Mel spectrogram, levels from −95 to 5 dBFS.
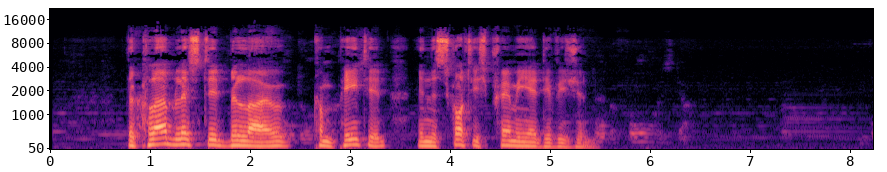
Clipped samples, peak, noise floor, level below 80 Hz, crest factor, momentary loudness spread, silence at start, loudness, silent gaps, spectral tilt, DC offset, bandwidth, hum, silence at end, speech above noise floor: under 0.1%; -2 dBFS; -65 dBFS; -52 dBFS; 20 dB; 13 LU; 0.8 s; -18 LUFS; none; -4 dB/octave; under 0.1%; 12.5 kHz; none; 2.3 s; 47 dB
